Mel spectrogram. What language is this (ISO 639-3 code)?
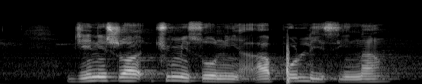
ven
